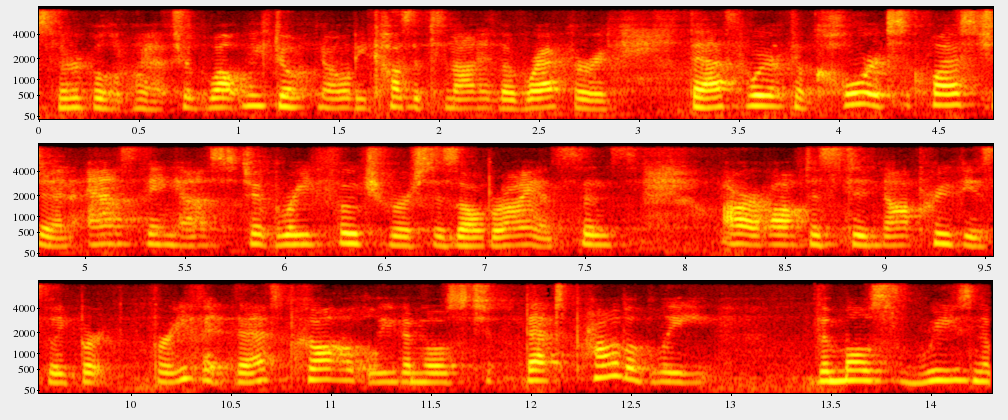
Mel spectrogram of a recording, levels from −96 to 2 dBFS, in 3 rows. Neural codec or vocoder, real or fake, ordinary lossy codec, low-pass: codec, 16 kHz in and 24 kHz out, 0.6 kbps, FocalCodec, streaming, 4096 codes; fake; AAC, 48 kbps; 7.2 kHz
